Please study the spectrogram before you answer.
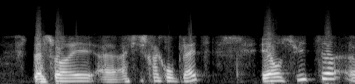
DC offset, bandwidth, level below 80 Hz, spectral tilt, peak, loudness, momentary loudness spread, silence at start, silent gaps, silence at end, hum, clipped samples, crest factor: under 0.1%; 9.6 kHz; -46 dBFS; -8 dB/octave; -2 dBFS; -14 LUFS; 8 LU; 0.2 s; none; 0 s; none; under 0.1%; 12 dB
